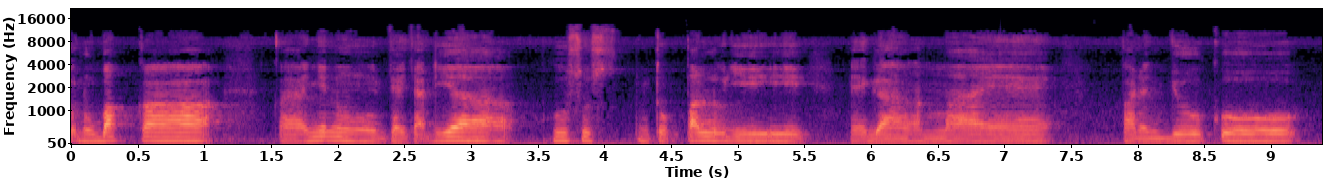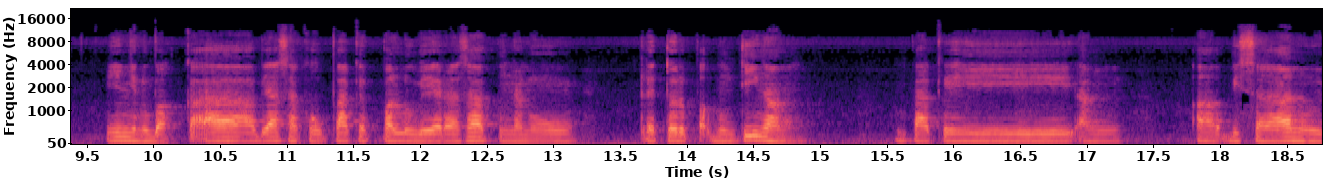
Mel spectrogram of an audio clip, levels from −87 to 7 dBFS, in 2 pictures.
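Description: Transcoding between lossy codecs runs throughout the clip. Nothing survives above 15.2 kHz, and two kinds of compression artefact sound together, which points to a low-bitrate MP3 likely re-encoded to AAC-LC. The second encoder spent bits on the first encoder's artefacts and added its own.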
